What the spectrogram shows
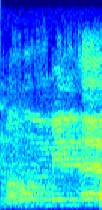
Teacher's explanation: وهم بالآخرة وهم الميم عند الباء شو حكمها الميم عند الباء إخفاء مع الغنة إخفاء الميم مع غنة من الخيشوم · الذين لا يؤتون الزكاة وهم بالآخرة بالآخرة راء ما يش بالآخرة فخم الراء لأنها مفتوحة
